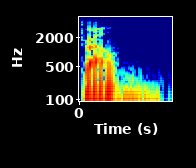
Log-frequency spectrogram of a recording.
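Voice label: "drown", English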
